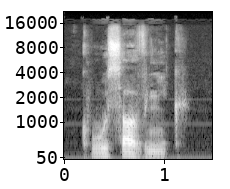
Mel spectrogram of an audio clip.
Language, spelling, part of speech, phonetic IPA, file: Polish, kłusownik, noun, [kwuˈsɔvʲɲik], Pl-kłusownik.ogg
